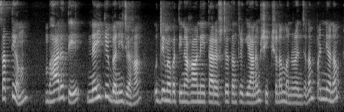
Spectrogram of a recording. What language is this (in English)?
Sanskrit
